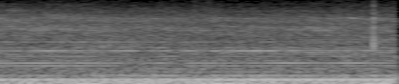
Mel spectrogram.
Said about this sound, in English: We got lawnmowers that you can hear. That's a domestic across the street.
